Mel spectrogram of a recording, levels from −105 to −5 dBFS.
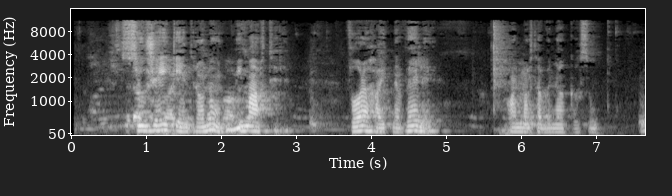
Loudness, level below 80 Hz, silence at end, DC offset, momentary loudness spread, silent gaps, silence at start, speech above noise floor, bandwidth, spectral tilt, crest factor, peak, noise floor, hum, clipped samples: -22 LUFS; -54 dBFS; 0 s; under 0.1%; 19 LU; none; 0.25 s; 38 dB; 11.5 kHz; -5 dB/octave; 22 dB; -2 dBFS; -59 dBFS; none; under 0.1%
